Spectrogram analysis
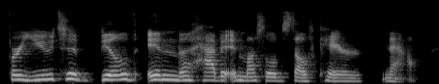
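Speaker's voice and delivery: ordinary talk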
